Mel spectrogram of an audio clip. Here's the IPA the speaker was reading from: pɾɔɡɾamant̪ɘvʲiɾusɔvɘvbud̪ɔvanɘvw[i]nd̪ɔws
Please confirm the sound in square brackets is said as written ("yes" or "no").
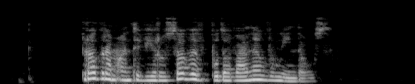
yes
